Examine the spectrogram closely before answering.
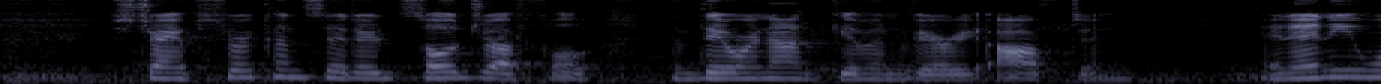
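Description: The voice is a natural reading voice. Its pitch varies in an ordinary way.

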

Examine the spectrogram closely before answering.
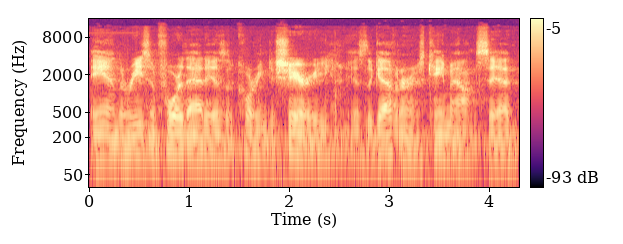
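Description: A man speaks at a fairly quick pace in a very deep, low voice with a bright, sharp tone and flat, monotone intonation, and the room echo is audible. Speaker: county program director presenting grant. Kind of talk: public meeting presentation. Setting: county council meeting room. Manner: soft-spoken.

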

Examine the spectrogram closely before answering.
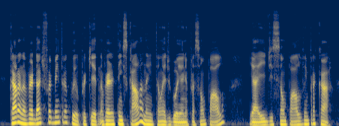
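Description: Speech comes at a fairly quick pace with lively intonation. The recording is very clean with a silent background. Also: man, medium pitch for a man. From Goiás, Brazil. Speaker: paid traffic specialist, digital entrepreneur. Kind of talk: casual interview chat.

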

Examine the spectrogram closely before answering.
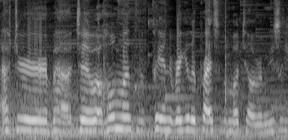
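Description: A woman's fairly quick speech over loud music in the background. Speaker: vlogger. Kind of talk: casual vlog chat. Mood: upset, grieving, frustrated. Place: street. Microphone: phone near.

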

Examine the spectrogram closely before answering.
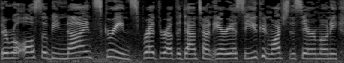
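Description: Over light background noise, a woman speaks at a fairly quick pace in a high-pitched voice with an upbeat tone. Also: dry sound with no echo. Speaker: TV news reporter. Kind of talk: live news report. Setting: outdoors.

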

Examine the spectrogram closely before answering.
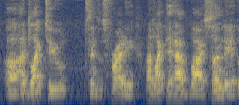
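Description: A man with a fairly low pitch and fairly even intonation speaks with audible room echo. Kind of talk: casual vlog chat. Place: workshop. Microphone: camera far.

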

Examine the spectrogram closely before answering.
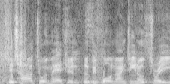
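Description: Against light background noise, a man speaks with a British accent and ordinary pitch variation. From United Kingdom. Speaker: gun rights activist. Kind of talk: rally speech. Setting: outdoor rally with crowd. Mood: earnest, sardonic. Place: street. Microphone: podium.

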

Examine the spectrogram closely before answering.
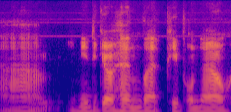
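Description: A man is speaking. He has an American accent. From West Virginia. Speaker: city sustainability office staff, webinar host; webinar host. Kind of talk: webinar presentation. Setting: online webinar. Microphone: video call.

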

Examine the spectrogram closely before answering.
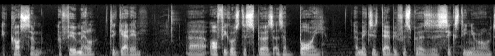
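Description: At a moderate pace, a man talks in a normal speaking voice. His pitch is fairly low and his intonation fairly even. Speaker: podcast interviewer. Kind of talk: podcast introduction. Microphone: studio mic.

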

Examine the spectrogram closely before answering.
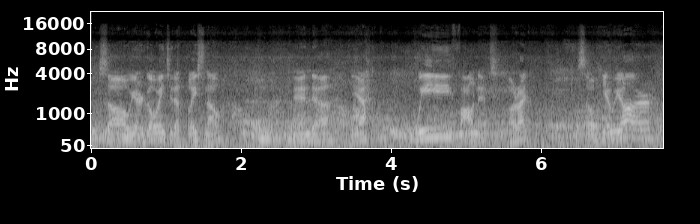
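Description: There is loud background noise as a man talks at a fairly slow pace. His speech has long, frequent pauses. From Philippines. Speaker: vlogger. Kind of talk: travel vlog narration, mixing English and Tagalog. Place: station. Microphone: phone near.

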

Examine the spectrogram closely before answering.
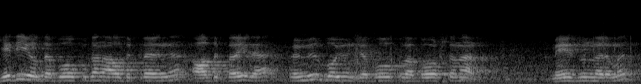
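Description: A man speaks at a high pitch with fairly even intonation and very even loudness. Audible room echo and noticeable background noise surround him. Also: moderate pace. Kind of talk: formal speech. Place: stage. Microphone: old recording.

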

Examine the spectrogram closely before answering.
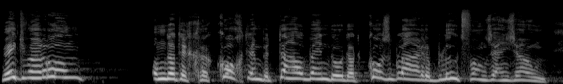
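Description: A man's extremely high pitch with a dark, mellow tone, lively intonation, and a very slow pace against a quiet background. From Netherlands, Katwijk; Netherlands. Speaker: preacher. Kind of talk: sermon. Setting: church. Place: church. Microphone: lapel.

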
